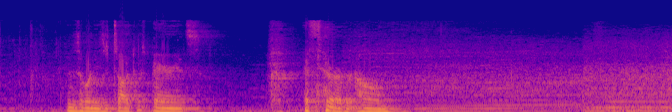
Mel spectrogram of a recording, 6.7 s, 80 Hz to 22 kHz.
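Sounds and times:
road noise: 0.0s - 6.7s
speech: 0.7s - 2.1s, 3.0s - 4.1s
car engine accelerating: 3.2s - 6.7s.

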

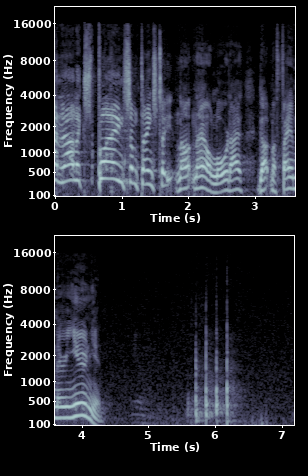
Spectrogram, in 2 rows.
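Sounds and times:
speech: 0.0s - 4.4s
knocking on a door: 5.7s - 6.4s.

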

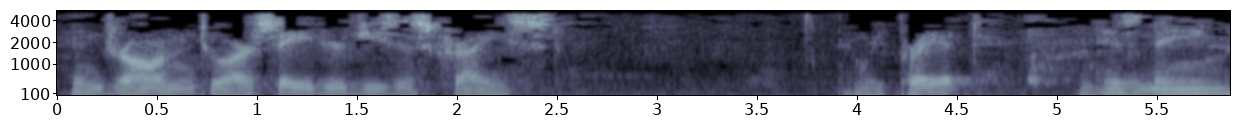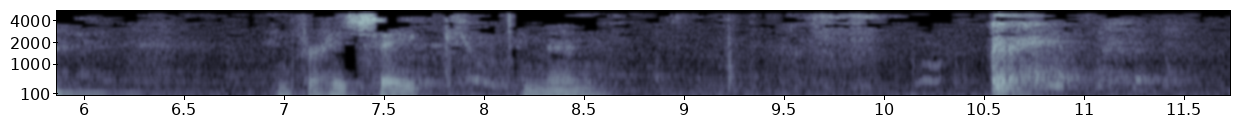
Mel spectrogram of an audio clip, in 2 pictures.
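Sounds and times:
speech: 0.1s - 2.6s, 3.9s - 6.0s, 7.0s - 8.7s, 10.5s - 11.0s
person clearing throat: 4.7s - 5.2s, 10.2s - 11.7s.

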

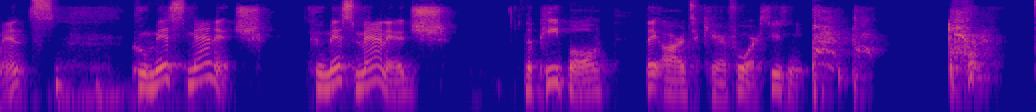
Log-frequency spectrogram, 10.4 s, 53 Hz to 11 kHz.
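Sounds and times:
speech: 0.0s - 4.5s, 5.2s - 8.4s
person coughing: 8.1s - 8.9s, 9.5s - 10.1s.

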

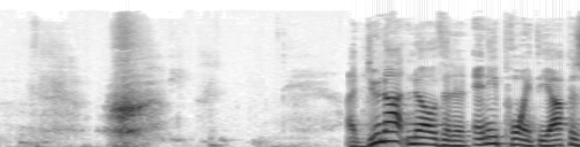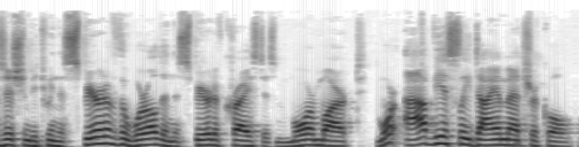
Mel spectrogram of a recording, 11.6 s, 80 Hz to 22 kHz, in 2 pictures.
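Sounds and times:
faint breathy sounds: 0.2s - 3.5s
deep breath drawn in before reading aloud: 0.3s - 1.8s, 2.9s - 3.5s
speech: 3.5s - 11.5s.

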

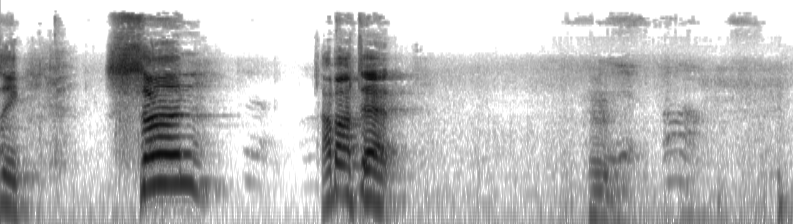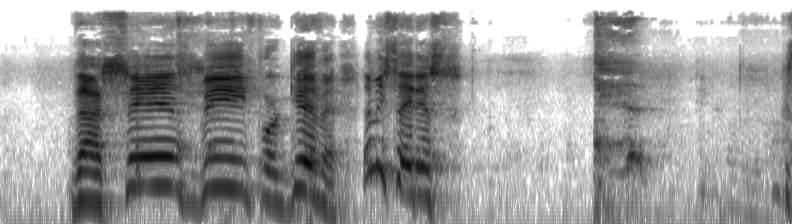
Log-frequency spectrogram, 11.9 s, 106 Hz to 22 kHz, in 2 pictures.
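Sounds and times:
speech: 0.0s - 1.6s, 2.4s - 3.0s, 4.4s - 4.8s, 6.5s - 9.4s, 10.4s - 10.9s
audience member coughing: 7.2s - 7.7s, 10.4s - 11.0s.

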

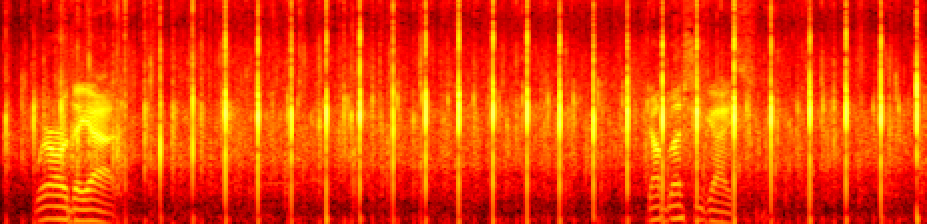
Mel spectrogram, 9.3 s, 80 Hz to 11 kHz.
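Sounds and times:
audience applause for veterans: 0.0s - 9.2s
speech: 0.4s - 1.3s, 6.5s - 7.7s.

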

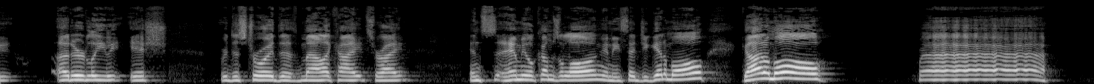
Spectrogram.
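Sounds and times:
speech: 0.0s - 8.3s, 9.2s - 10.6s
single sheep bleating: 9.2s - 10.6s.

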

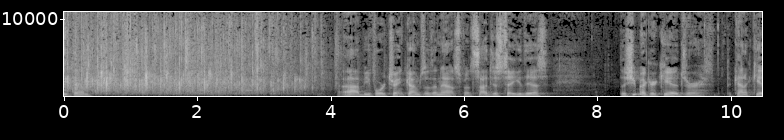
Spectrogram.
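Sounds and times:
speech: 0.0s - 0.5s, 4.2s - 7.3s, 8.4s - 10.4s
room full of people clapping: 0.0s - 4.5s.

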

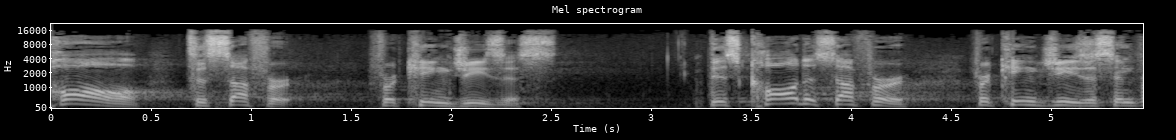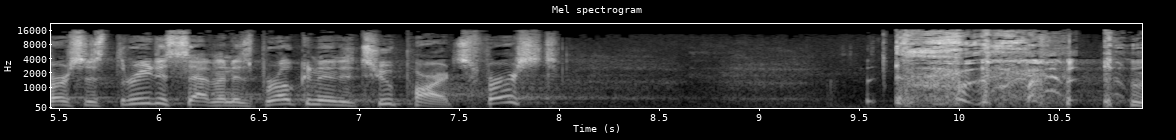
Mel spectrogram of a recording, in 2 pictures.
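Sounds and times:
speech: 0.0s - 2.6s, 3.2s - 8.2s, 9.5s - 10.9s
preacher clearing throat and coughing during a sermon: 9.6s - 10.9s.

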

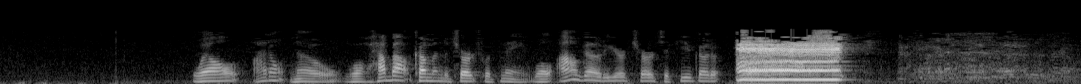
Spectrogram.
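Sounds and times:
speech: 1.9s - 8.4s
loud blaring air horn blast: 7.4s - 8.8s
laughter: 9.0s - 10.8s.

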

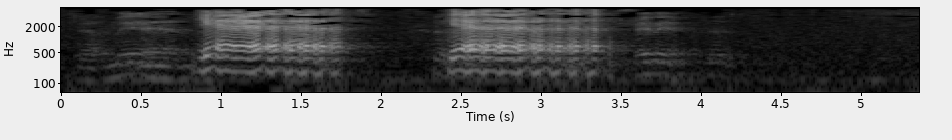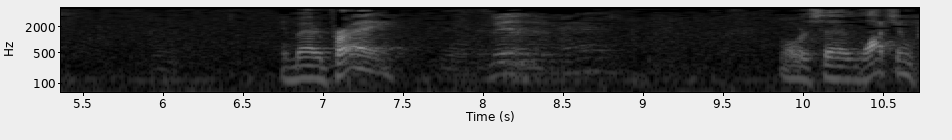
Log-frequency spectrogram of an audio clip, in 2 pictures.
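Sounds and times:
speech: 0.3s - 1.5s, 2.4s - 2.8s, 6.8s - 8.4s, 9.8s - 10.7s
person imitating sheep bleats: 0.8s - 3.5s.

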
